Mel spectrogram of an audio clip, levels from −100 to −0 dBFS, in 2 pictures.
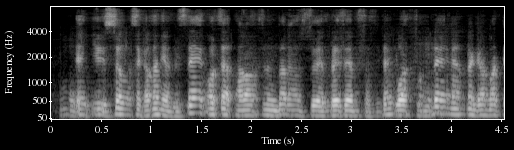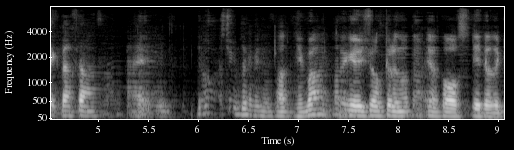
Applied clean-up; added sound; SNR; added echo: neural mask model DeepFilterNet 3.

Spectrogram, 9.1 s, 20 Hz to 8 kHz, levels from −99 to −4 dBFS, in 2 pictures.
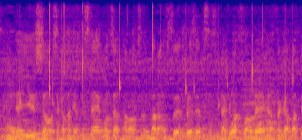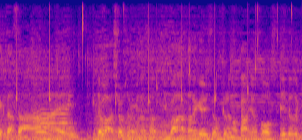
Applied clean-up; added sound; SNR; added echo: none; Drip; 20 dB; reverberation time 0.4 s.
